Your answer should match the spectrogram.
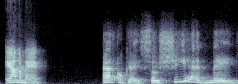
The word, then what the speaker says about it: anime: a an i M how do you pronounce that a n i m anime okay so she had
